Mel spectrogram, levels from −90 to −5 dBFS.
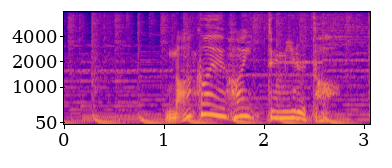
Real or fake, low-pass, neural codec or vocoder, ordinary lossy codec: real; none; none; none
